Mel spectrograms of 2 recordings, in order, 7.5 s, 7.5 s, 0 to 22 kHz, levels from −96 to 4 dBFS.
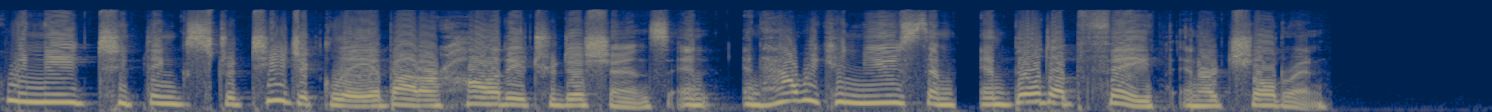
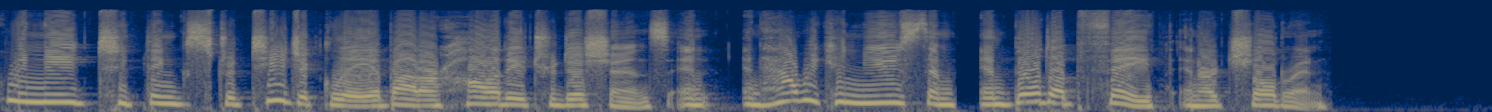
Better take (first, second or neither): neither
